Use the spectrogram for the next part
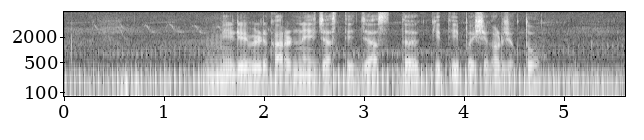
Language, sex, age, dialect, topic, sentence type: Marathi, male, 18-24, Standard Marathi, banking, question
